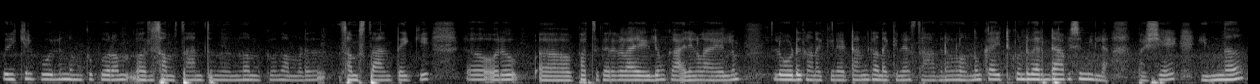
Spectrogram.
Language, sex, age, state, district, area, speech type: Malayalam, female, 18-30, Kerala, Palakkad, urban, spontaneous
